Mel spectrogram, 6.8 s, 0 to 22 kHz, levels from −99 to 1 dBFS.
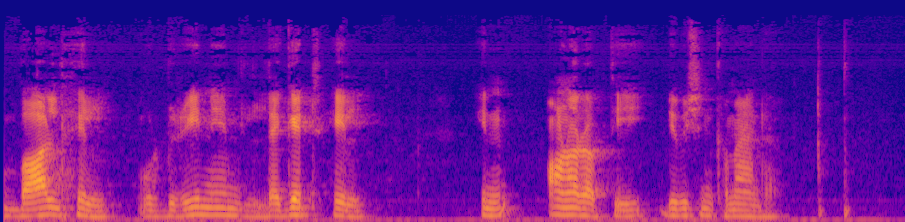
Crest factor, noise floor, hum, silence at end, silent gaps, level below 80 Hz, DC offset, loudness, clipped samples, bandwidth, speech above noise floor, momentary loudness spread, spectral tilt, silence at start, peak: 24 dB; -57 dBFS; none; 0.3 s; none; -52 dBFS; under 0.1%; -28 LUFS; under 0.1%; 15.5 kHz; 29 dB; 16 LU; -5.5 dB/octave; 0.05 s; -4 dBFS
